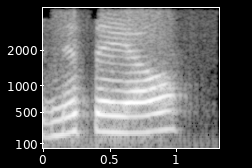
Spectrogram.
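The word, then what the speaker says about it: Nithael: So this is, okay, so I'm going to spell it out for you because I think it's pronounced Nithail. It's N-I-T, like in Tom, H-A-E-L. Nithail, Nithail.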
